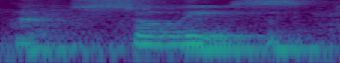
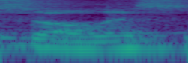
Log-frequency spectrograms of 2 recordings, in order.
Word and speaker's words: Solis: All right, so I've been butchering Felix's name, Solis. And the only way I know how to pronounce it is because Felix had to tell me it's pronounced like police, because I kept saying Felix Solis.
